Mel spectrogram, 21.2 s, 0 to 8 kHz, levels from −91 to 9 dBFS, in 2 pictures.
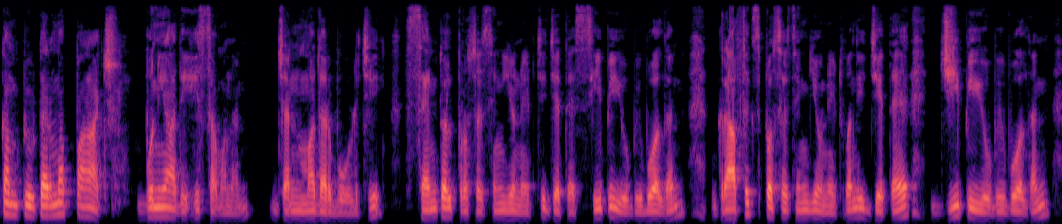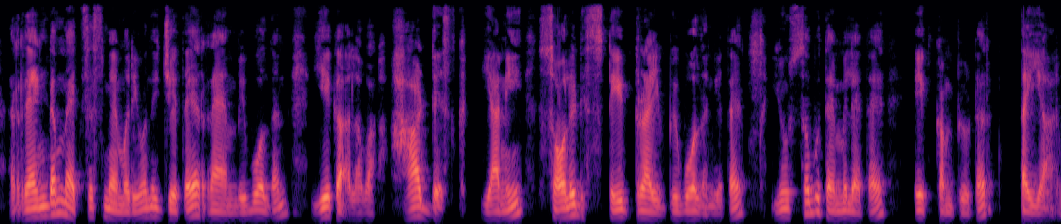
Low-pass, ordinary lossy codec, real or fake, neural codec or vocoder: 7.2 kHz; none; real; none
